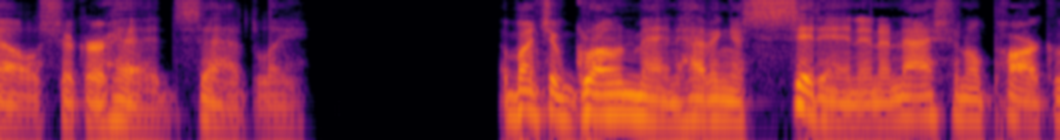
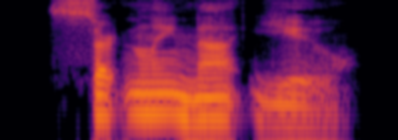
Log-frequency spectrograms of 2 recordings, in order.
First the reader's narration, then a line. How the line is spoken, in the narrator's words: she said icily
